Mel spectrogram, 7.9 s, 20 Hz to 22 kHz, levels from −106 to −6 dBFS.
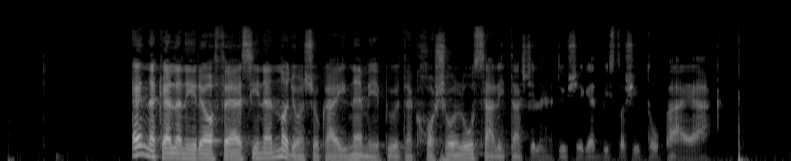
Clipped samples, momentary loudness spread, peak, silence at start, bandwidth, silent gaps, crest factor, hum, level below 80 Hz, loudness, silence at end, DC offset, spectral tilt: under 0.1%; 18 LU; -32 dBFS; 1.3 s; 10.5 kHz; 7.34-7.38 s; 22 dB; none; -76 dBFS; -53 LUFS; 0.5 s; under 0.1%; -5 dB/octave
